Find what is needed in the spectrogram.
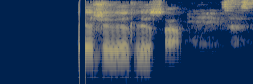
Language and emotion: Russian, neutral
